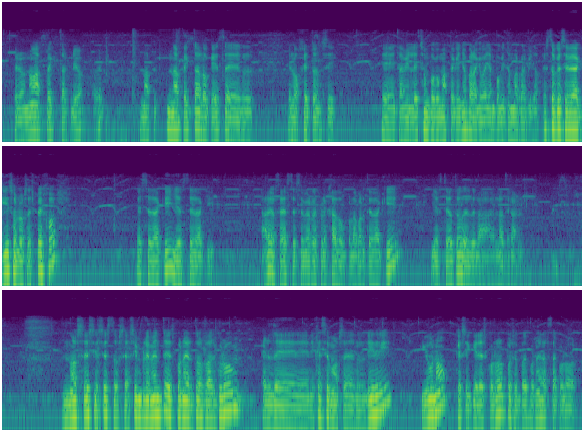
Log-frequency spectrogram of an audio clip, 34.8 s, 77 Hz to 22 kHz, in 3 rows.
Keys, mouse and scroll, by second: 0.1 click, 25.6 middle click, 27.6 middle click, 29.4-30.4 drag, 30.9 middle click, 31.7 click, 32.9 click.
